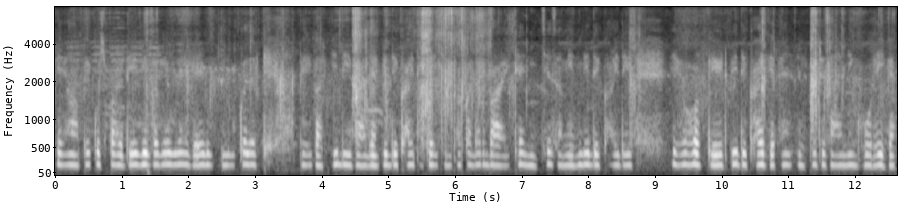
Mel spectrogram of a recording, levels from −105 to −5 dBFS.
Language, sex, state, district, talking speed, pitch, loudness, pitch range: Hindi, female, Bihar, Samastipur, 215 wpm, 190 Hz, -22 LUFS, 185-200 Hz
